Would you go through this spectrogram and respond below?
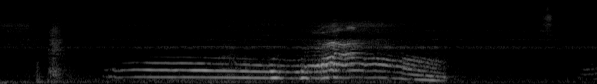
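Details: Pet cat caterwauling while play-fighting with the household's young dog, just for fun: a single sustained, steady yowl over three seconds, wavering and rising sharply near the end before dropping away, then quiet.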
